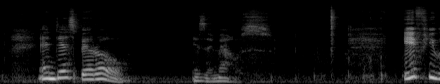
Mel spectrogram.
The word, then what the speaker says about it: Despereaux: the tale of despero now you will notice this barrow is spelled e-a-u-x at the end that is because it is a french word and so the e a u x instead of being is o so it is despero and despero is a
